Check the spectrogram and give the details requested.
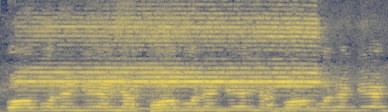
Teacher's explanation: सब का उच्चारण स्थान ध्वनि कहां से उत्पन्न होता है कंठ से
